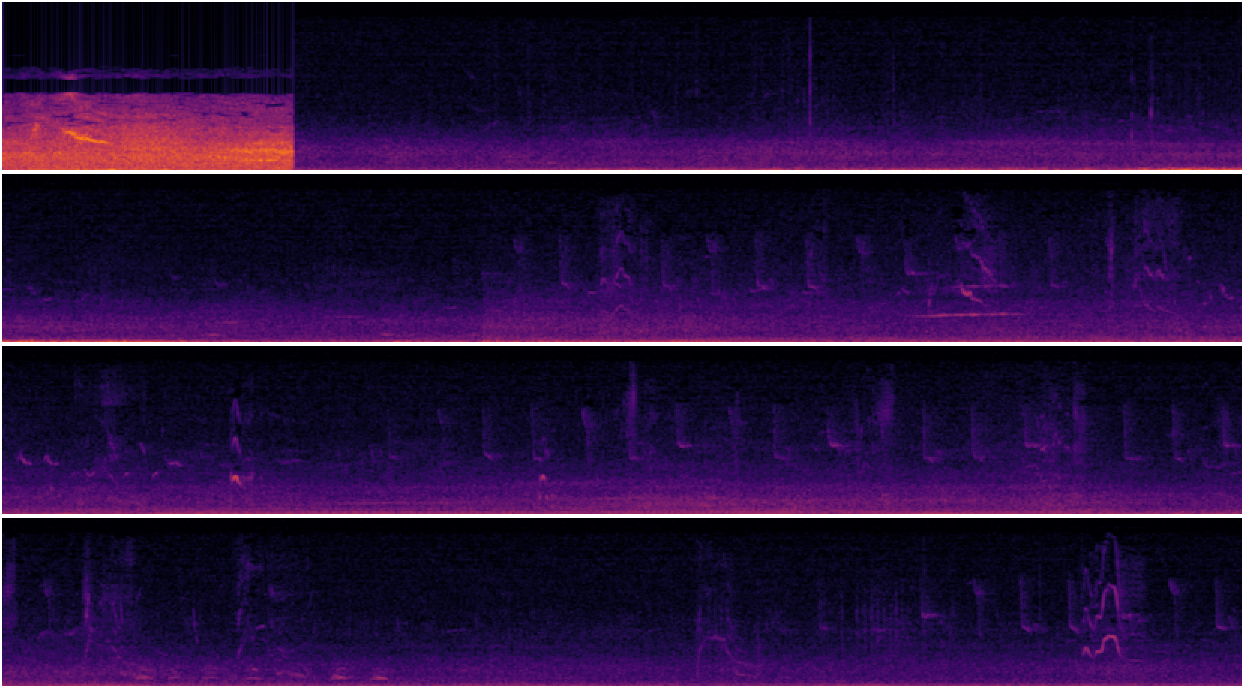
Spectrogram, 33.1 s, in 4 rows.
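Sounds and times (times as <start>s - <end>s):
bird chirps: 12.0s - 27.5s, 29.4s - 33.0s.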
